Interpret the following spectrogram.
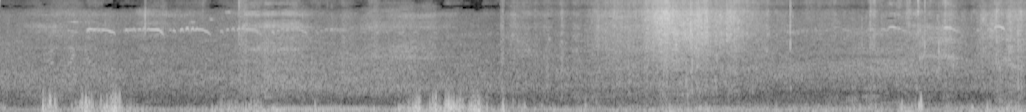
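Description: Wind rumbling over the phone's microphone in an open field, swelling and easing. A bird gives a quick series of short high chirps between one and three seconds in.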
